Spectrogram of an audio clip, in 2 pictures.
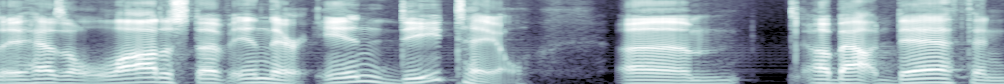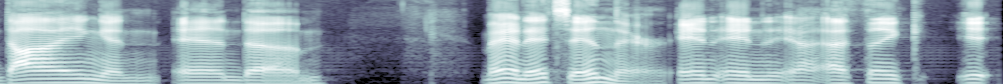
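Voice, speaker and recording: Male interview host, very clean smooth tone, medium pitch, earnest and informal, dry close recording. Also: fairly bright tone, no room sound. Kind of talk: casual conversational interviewing.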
